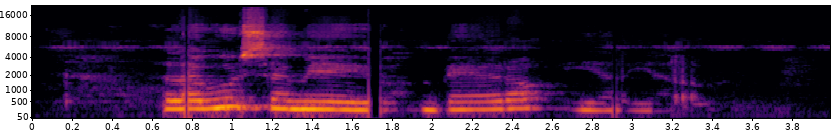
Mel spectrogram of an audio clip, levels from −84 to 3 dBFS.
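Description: Throughout the speech there is a rough, grainy texture: consonants and vowels sound noisy rather than clean, and the damage is plainly audible even though the bandwidth stays full, with content reaching to about 20.2 kHz. This is likely Opus compression in its music-oriented mode, at a low rate that fits roughly 24 kbps. Rather than leaving holes, the encoder keeps each band's energy and fills starved bands with noise or folded copies of lower bands, which produces the grain.

At 0.76 s the sound drops out for 20 ms, at 1.68 s for a longer 60 ms, and at 2.90 s for another 20 ms. Each gap cuts out and back abruptly because the signal jumps straight to digital silence and back with no fade. The 60 ms one comes across as a brief hole. These are blocks of digital silence, where stretches of samples were replaced with zeros, typically when output buffers were not filled in time.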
